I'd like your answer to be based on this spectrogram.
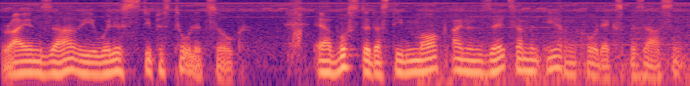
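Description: A man narrating a science fiction story in a measured, dramatic way. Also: deep voice, gravelly, a little hiss or hum. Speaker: audiobook narrator. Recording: read over loud background music.

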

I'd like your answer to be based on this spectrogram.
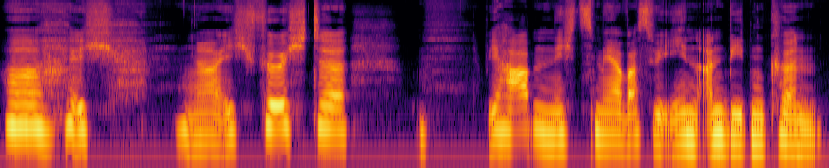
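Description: A woman's voice: mid-range voice, slow pace, dry recording, close to an everyday voice. A woman voicing a hesitant young boy who stammers and sounds unsure of himself.

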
